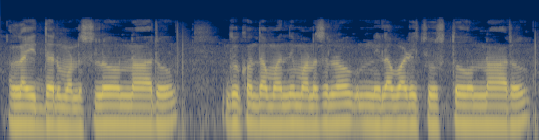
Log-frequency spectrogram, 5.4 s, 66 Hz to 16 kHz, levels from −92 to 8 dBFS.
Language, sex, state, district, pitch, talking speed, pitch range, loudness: Telugu, male, Telangana, Mahabubabad, 130 Hz, 110 wpm, 125-130 Hz, -15 LUFS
